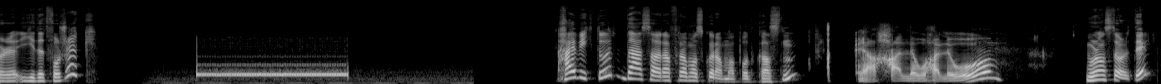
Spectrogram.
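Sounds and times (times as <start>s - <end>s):
speech: 0.0s - 1.0s, 5.6s - 10.1s, 10.9s - 11.6s
faint hum: 0.0s - 11.6s
steady electronic telephone tone: 2.0s - 3.5s.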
